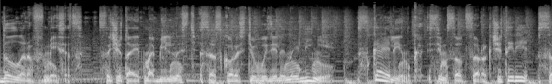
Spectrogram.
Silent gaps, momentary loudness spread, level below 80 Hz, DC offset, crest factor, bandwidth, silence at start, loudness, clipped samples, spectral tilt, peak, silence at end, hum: none; 4 LU; -26 dBFS; 1%; 10 dB; 18 kHz; 0 s; -11 LUFS; under 0.1%; -4.5 dB/octave; 0 dBFS; 0 s; none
